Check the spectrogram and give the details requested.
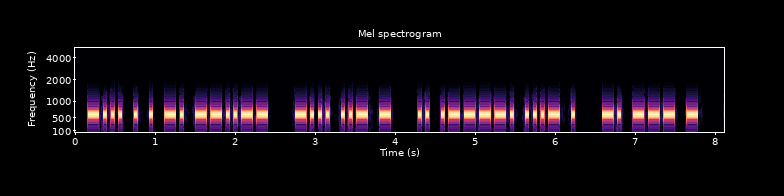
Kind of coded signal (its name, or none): Morse code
